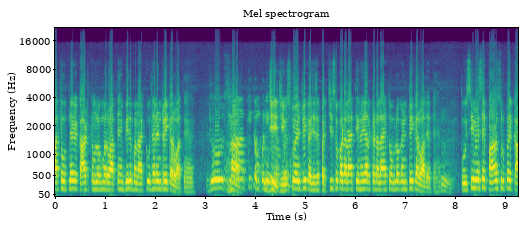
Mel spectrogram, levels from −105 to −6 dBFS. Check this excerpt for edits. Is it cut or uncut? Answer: uncut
